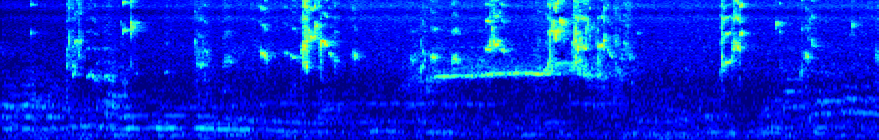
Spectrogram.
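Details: Lovebirds of Euwing Green Opaline and Lutino colour, morning chirping: scattered high squeaky notes and one longer rising whistle, then a sharp burst near the end.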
